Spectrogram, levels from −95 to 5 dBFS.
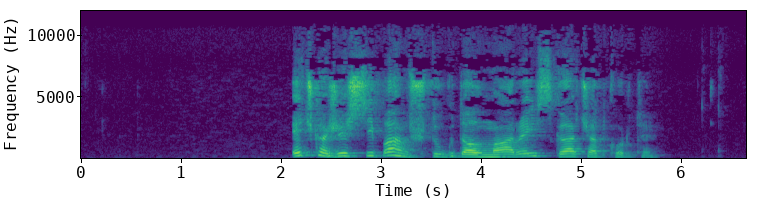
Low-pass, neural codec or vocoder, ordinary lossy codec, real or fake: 10.8 kHz; none; MP3, 48 kbps; real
